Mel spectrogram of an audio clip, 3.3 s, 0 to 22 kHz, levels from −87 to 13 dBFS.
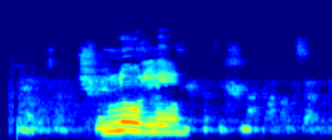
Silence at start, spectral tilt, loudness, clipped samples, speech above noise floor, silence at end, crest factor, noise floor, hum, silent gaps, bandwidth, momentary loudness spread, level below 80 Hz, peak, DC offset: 0.2 s; -8 dB/octave; -20 LUFS; under 0.1%; 36 dB; 0.8 s; 20 dB; -56 dBFS; none; none; 8.4 kHz; 26 LU; -76 dBFS; -4 dBFS; under 0.1%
